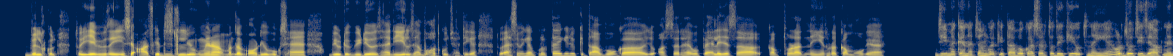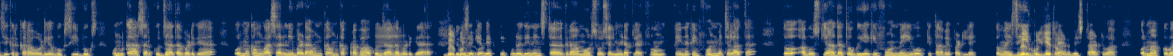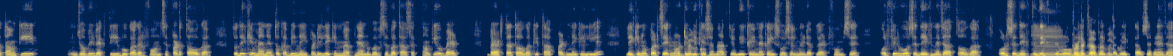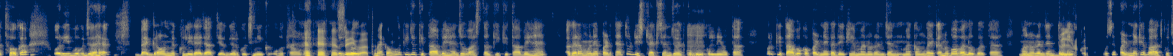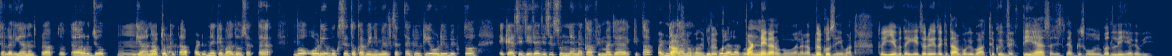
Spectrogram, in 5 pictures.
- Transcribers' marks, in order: in English: "डिजिटल"; in English: "बुक्स"; in English: "वीडियोज़"; in English: "रील्स"; in English: "स्टार्ट"; in English: "बुक"; laughing while speaking: "उसे देखते-देखते वो वहीं पर … क होता होगा"; chuckle; in English: "डिस्ट्रैक्शन"
- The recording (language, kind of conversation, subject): Hindi, podcast, किस किताब या व्यक्ति ने आपकी सोच बदल दी?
